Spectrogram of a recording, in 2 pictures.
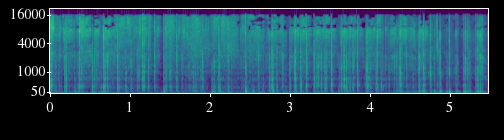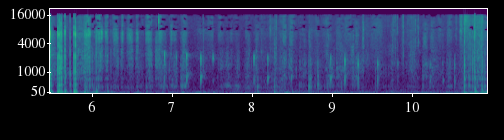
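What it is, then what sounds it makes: Paperback book with glossy cover. A hand-held Inside Vogue paperback book, a solid paper block with a glossy cover, is scratched and tapped by long nails. Fast, dense, bright scratching and tapping fill the first six seconds. The sound then thins to quieter, scattered taps and picks up again at the very end.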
